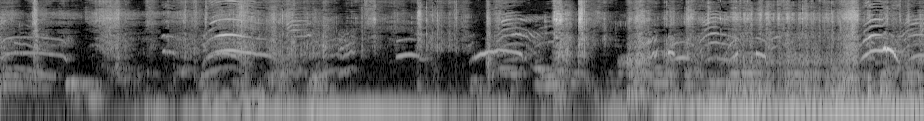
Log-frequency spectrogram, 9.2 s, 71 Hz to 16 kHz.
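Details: Two-week-old kittens with strengthening legs, leaving their box on day 16, produce scattered short arched mews, some faint, with pauses, over a low indoor hum and muffled background noise.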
